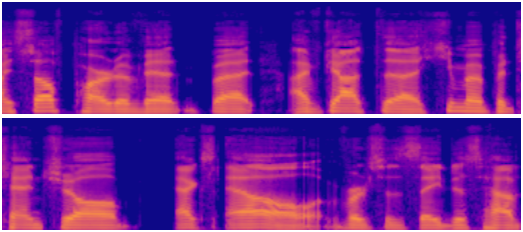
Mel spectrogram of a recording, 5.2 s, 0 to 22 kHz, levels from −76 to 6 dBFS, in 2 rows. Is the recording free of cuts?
no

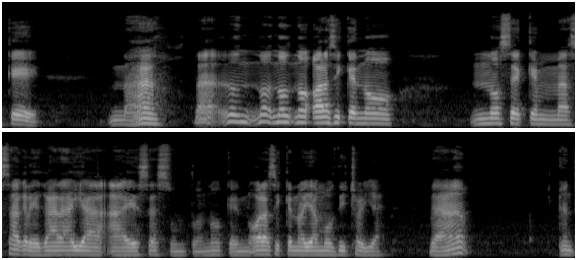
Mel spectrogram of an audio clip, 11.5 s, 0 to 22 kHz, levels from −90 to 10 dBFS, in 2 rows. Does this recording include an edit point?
yes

